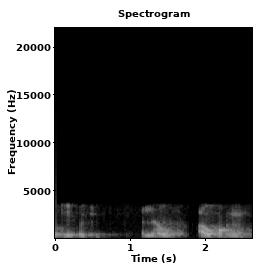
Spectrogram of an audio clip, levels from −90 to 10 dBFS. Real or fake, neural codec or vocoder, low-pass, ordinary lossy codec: fake; vocoder, 44.1 kHz, 128 mel bands every 256 samples, BigVGAN v2; 3.6 kHz; MP3, 32 kbps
